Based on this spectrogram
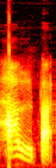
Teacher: una especie de J o H aspirada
